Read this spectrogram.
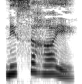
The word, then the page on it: ನಿಸ್ಸಹಾಯ: nissahāya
